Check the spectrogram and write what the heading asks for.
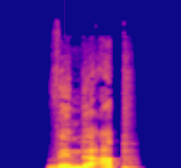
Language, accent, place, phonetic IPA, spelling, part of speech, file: German, Germany, Berlin, [ˌvɛndə ˈap], wende ab, verb, De-wende ab.ogg
- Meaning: inflection of abwenden: 1. first-person singular present 2. first/third-person singular subjunctive I 3. singular imperative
